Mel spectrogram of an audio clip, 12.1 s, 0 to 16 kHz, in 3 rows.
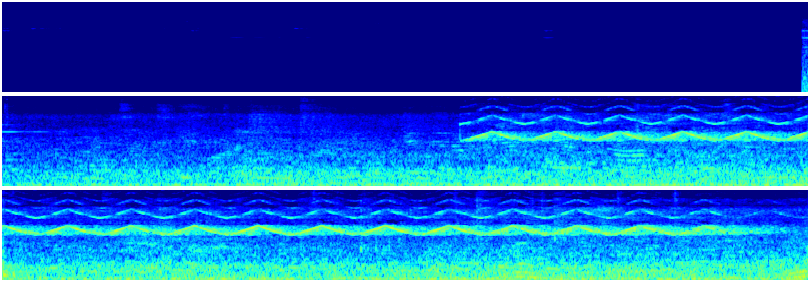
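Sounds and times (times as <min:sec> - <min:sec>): background murmur: 0:04.0 - 0:12.0.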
